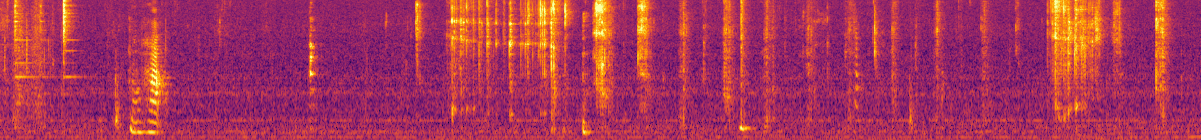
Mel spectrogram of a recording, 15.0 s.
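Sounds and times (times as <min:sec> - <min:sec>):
crunchy chewing: 0:05.2 - 0:14.7.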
